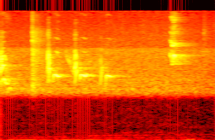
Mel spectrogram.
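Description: Black-throated Grosbeak giving a quick run of clear, high whistled and chirped notes, some slurred, over about two seconds, with a faint low hum beneath.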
